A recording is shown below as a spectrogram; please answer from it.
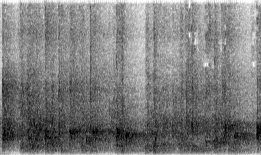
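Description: A school class claps together in a classroom, a dense, steady burst of many hands sustained for a few seconds, fairly close and loud, with no talking over it.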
